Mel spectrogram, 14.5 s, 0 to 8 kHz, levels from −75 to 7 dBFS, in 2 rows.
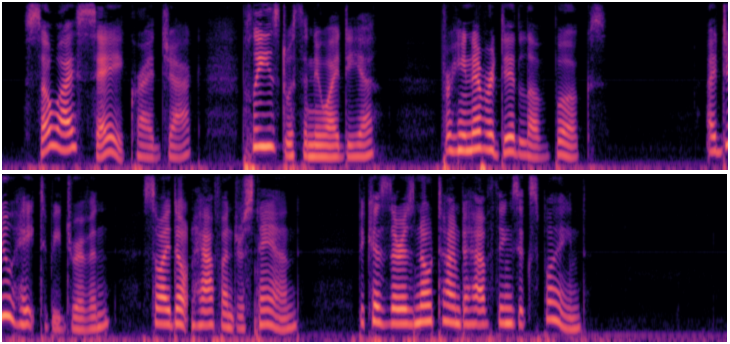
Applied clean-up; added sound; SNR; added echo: none; none; none; none.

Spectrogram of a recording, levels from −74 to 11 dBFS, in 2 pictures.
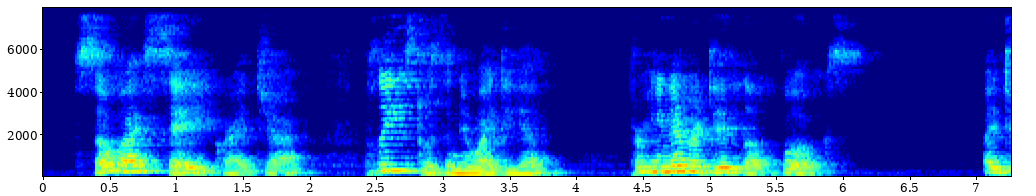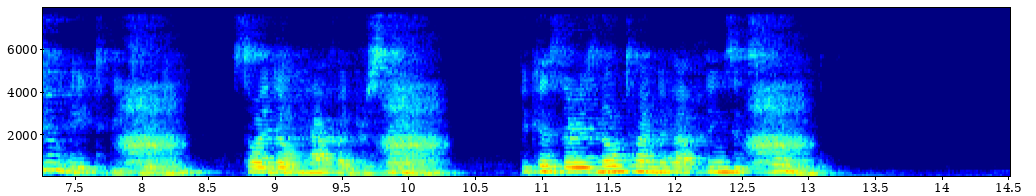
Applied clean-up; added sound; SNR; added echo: neural separator model SepFormer DNS4.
